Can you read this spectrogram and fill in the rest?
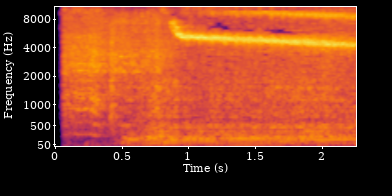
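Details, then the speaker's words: Toyota 2JZ race car with accessories deleted (power steering, A/C) for electric steering: engine fires, then a piercing high squeal rises and drifts lower, a slipping accessory belt from poor belt routing on start. "know what can ruin a perfectly beautiful race car? A squeaky belt."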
